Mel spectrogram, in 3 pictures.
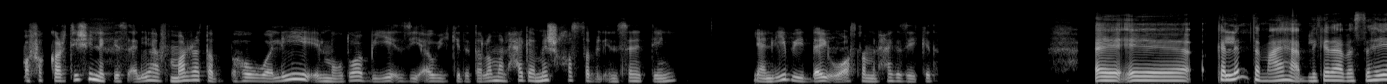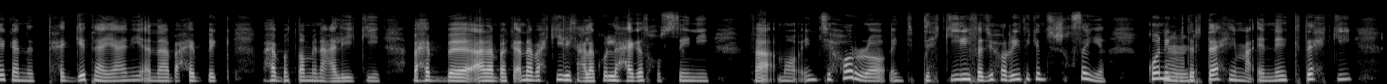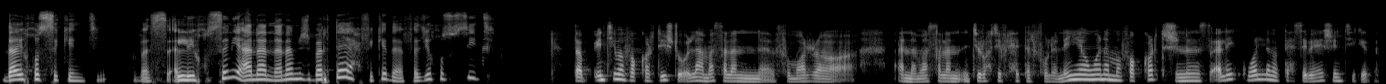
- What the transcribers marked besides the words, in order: none
- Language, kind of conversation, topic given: Arabic, podcast, إزاي تحافظ على خصوصيتك وإنت موجود على الإنترنت؟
